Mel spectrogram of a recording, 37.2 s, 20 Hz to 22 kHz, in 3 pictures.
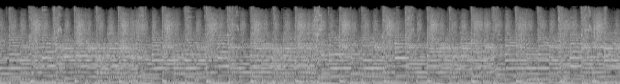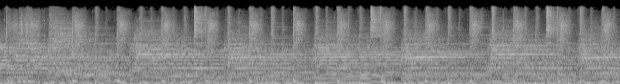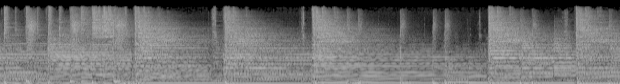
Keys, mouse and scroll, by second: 4.1 alt+scroll up 1, 17.4-17.8 alt+scroll down 1, 17.8 space, 18.6 alt+scroll down 1, 18.9 space, 22.8 alt+scroll up 1, 31.2 alt+scroll down 1.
